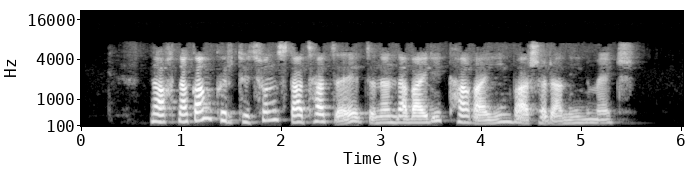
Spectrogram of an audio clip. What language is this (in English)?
Armenian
